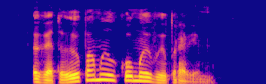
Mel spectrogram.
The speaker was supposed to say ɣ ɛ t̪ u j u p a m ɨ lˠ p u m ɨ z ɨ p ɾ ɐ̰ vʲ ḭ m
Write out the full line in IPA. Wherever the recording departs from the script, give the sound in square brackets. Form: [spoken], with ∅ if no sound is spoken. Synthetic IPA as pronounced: ɣ ɛ t̪ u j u p a m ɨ lˠ [k] u m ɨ [v] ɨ p ɾ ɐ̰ vʲ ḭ m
